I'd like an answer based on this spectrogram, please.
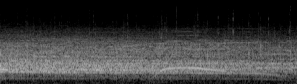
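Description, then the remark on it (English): A large audience screams and cheers on request in a steady, roaring wall of sound that holds for the whole stretch, with a high whoop or whistle briefly rising out of the din. “Well, all right, everybody, come on, one more time. Scream, everybody, scream. Let's hear it.”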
